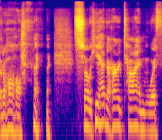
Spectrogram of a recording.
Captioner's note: laughter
